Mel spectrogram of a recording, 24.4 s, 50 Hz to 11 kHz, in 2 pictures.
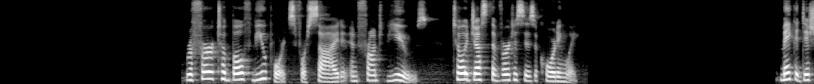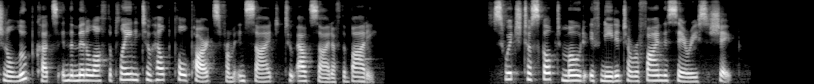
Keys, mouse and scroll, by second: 0.0-1.0 drag, 1.2 click, 1.7-4.7 typing, 2.1 click, 2.6 click, 3.6 click, 4.3 click, 4.6 middle click, 5.0 click, 5.7 g, 6.1 click, 6.4 g, 7.0 click, 7.2 g, 7.8 click, 8.0 g, 8.4 click, 8.7 middle click, 9.1 click, 9.5 g, 10.1 click, 10.3 middle click, 11.0 click, 11.4 middle click, 12.6-15.9 drag, 16.9 click, 17.6 middle click, 18.0 x, 18.2-21.2 drag, 21.2 middle click, 21.7-23.8 drag, 23.8 middle click.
